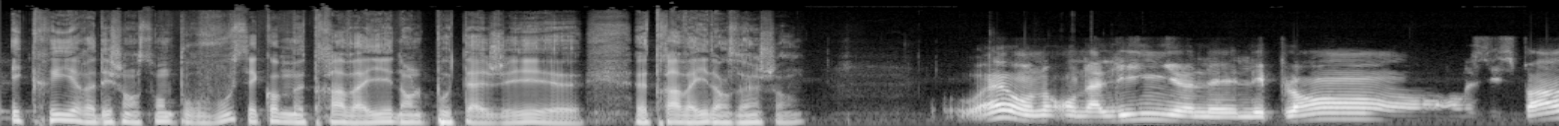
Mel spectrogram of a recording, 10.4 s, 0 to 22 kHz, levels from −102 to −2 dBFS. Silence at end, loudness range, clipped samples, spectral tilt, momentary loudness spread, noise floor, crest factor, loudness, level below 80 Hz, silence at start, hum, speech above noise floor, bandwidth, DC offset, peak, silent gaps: 0 s; 7 LU; under 0.1%; -6 dB/octave; 12 LU; -56 dBFS; 16 dB; -17 LUFS; -32 dBFS; 0.05 s; none; 40 dB; 16.5 kHz; under 0.1%; 0 dBFS; none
